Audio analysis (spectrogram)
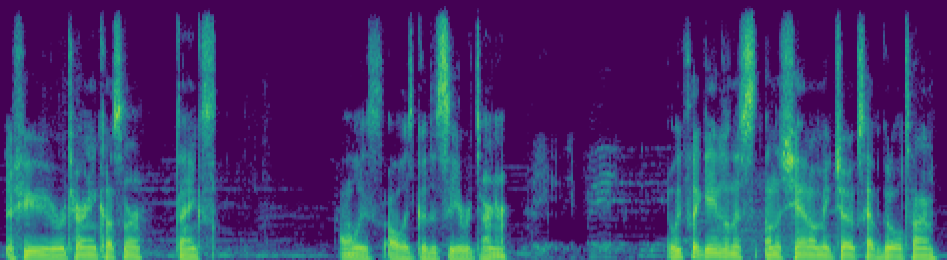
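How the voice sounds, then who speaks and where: A man with a rough voice, getting over a cold, rambling and joking his way through casual gameplay commentary. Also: deep voice, fairly even intonation, moderate pace, pauses often. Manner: laid-back, rambling, joking. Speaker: gaming streamer. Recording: muffled stream mic with game music.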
